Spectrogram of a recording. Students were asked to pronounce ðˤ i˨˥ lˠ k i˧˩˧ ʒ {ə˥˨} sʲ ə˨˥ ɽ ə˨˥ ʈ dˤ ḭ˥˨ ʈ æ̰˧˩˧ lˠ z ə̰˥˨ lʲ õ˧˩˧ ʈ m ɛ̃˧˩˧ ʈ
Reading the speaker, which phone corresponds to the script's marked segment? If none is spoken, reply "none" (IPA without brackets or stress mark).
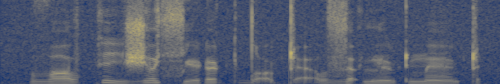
ə˥˨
